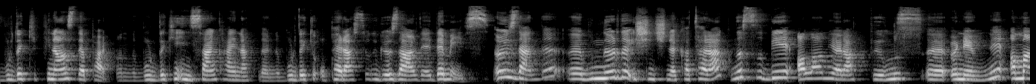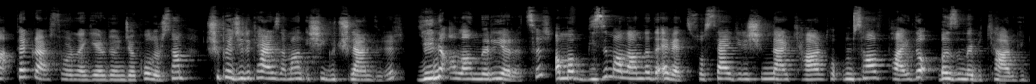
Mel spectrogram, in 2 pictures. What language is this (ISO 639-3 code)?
tur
